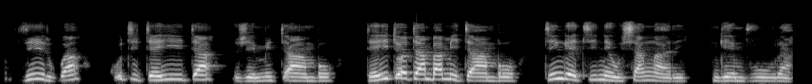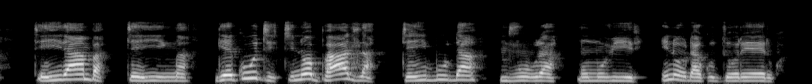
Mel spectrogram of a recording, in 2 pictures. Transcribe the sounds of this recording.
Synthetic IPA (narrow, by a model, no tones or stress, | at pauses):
irwa | kutite̞ita | ʐe̞mitaːmbo̞ | te̞ito̞tambamitambo̞ | tiŋɡe̞tine̞uʃamwaɾi | ŋɡe̞ɱvuːɾa | te̞iɾamba | te̞iːma | ŋɡe̞kutitino̞bʱaɮa | te̞iɓuɗa | ɱvuɾa | mumuʋiriːno̞ɗakud͡zo̞ɾe̞ːrwa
